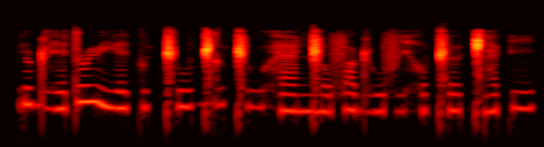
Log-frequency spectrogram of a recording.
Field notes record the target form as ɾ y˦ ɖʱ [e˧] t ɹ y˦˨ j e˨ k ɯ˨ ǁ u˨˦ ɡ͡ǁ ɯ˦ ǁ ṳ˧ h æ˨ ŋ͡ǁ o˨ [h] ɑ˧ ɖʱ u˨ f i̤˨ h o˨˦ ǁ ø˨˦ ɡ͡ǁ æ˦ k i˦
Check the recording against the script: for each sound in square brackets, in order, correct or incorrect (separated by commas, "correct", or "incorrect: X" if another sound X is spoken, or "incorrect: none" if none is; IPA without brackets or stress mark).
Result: incorrect: e˨, incorrect: f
